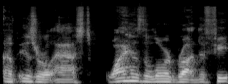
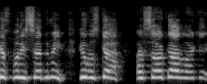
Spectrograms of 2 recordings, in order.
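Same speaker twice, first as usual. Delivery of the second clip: very high, bubbling-over excited gushing. Acting out blurting out news over breakfast: imitating excited gushing. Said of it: "He's not just gushing out the information".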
